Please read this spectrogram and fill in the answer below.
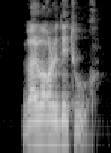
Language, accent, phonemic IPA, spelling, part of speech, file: French, France, /va.lwaʁ lə de.tuʁ/, valoir le détour, verb, LL-Q150 (fra)-valoir le détour.wav
- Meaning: to be worth seeing, to be worth the trip, to be worth the journey, to be worth a visit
